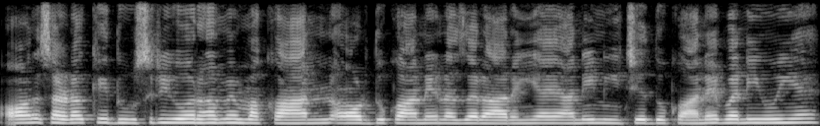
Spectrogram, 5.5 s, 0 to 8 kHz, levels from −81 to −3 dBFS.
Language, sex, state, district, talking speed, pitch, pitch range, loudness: Hindi, female, Bihar, Katihar, 210 wpm, 220 Hz, 210-230 Hz, -15 LUFS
